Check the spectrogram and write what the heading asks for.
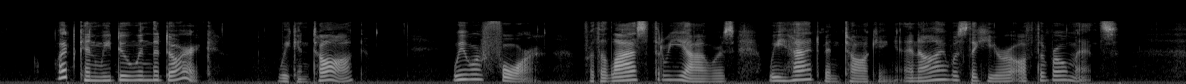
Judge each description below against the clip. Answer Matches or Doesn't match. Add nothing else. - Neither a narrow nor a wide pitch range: Doesn't match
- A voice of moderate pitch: Matches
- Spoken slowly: Doesn't match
